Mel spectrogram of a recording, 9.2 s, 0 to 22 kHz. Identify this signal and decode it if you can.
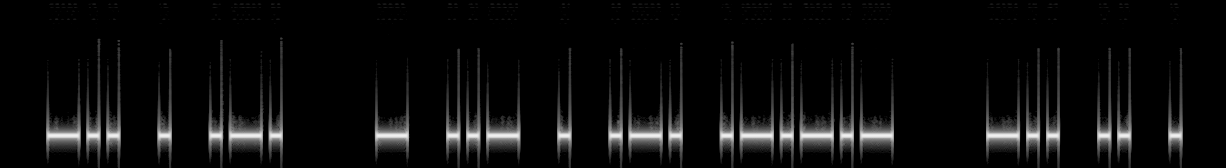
Morse code, heard as a keyed tone, about 16 wpm, 680 Hz. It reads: DER TUER. DIE
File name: Morsekurs / Witze / Witz 24. Januar 2023 70 F80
